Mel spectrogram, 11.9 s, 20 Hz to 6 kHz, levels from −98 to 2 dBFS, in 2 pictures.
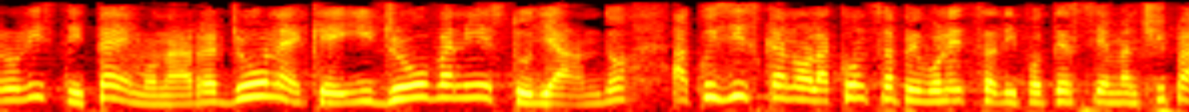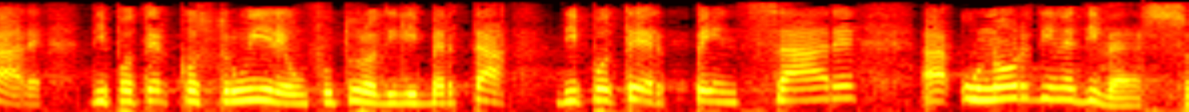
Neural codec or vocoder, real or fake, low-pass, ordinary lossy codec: none; real; 5.4 kHz; AAC, 32 kbps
